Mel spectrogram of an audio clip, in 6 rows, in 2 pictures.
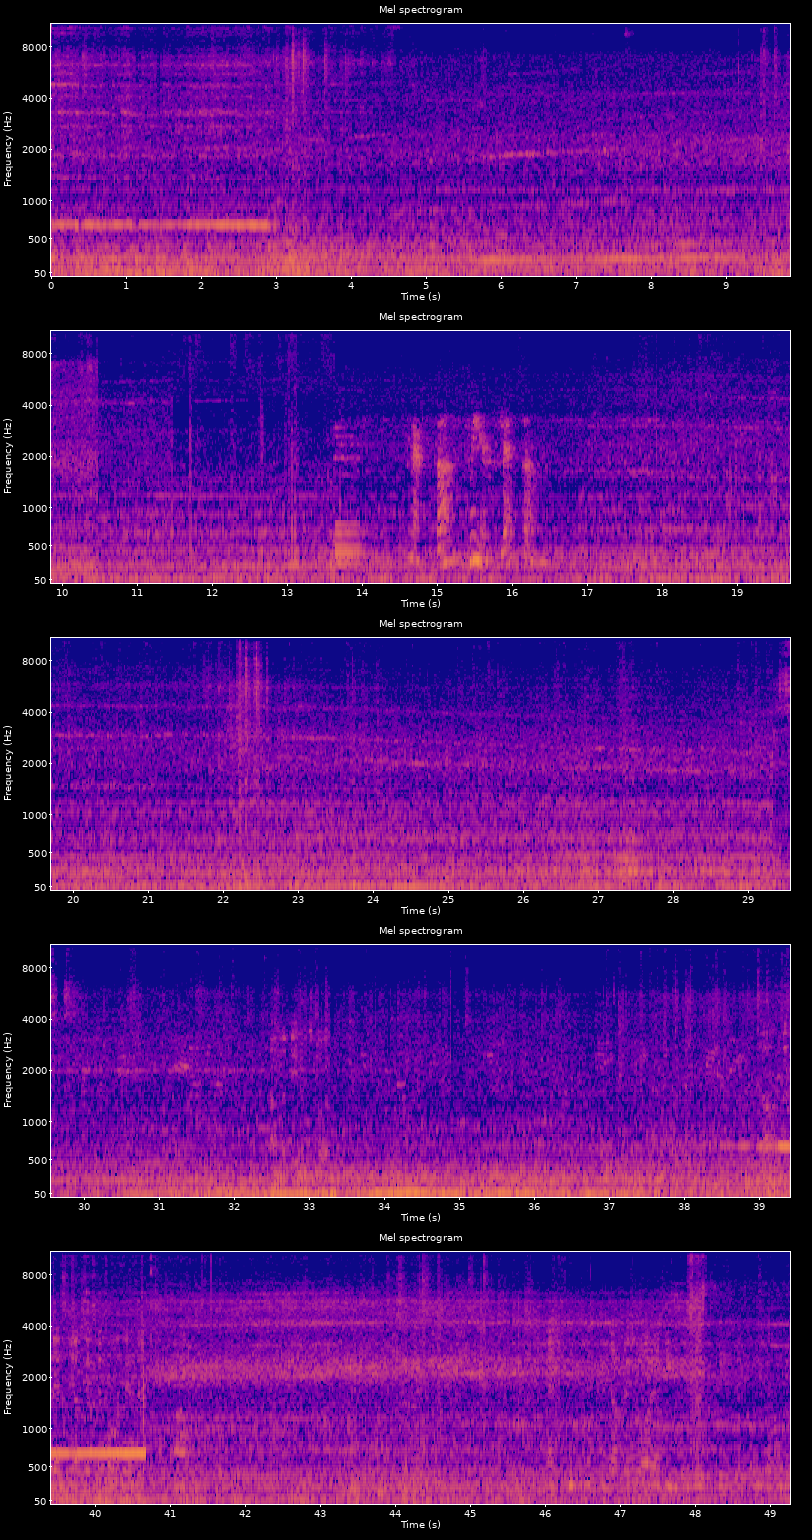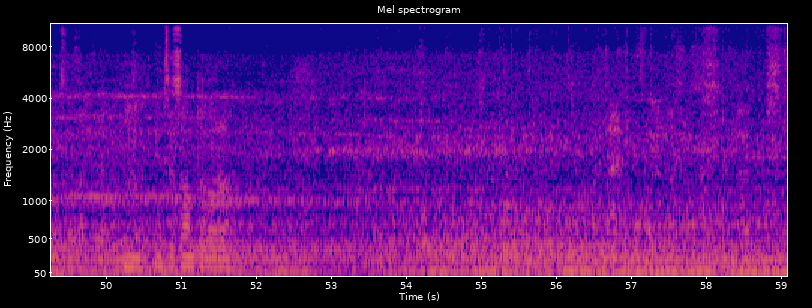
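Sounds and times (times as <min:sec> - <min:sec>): tram rumbling on rails: 0:00.0 - 0:59.0.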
